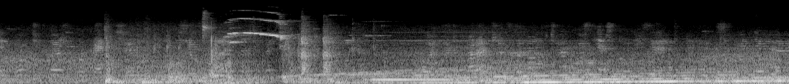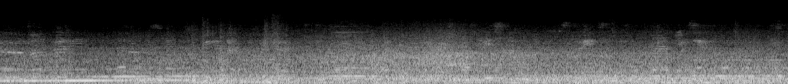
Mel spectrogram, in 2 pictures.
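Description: Wheels rumble and rattle on the tracks.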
